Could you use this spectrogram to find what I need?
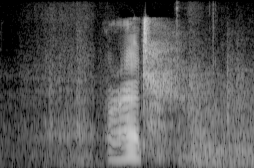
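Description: A button clicks.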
